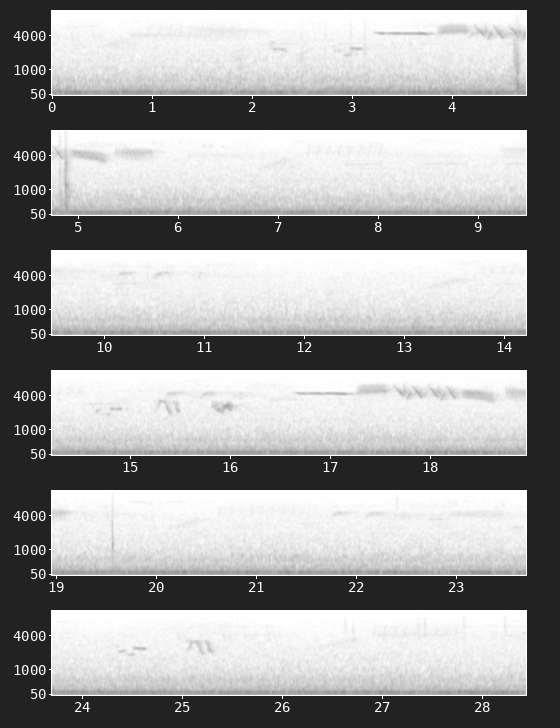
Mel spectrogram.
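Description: A songbird repeats a short song three times, about every thirteen seconds: a clear held note followed by a quick buzzy trill. A steady low hum runs underneath.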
